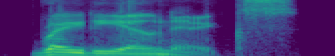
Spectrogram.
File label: "radionics", British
